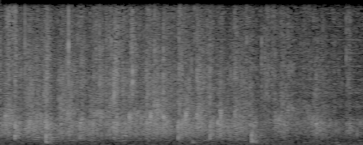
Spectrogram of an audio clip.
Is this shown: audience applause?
yes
